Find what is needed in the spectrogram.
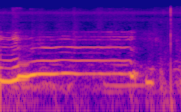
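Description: A woman's long grieving wail: her voice rises, holds one high pitch for about a second and a half, then drops lower and breaks off.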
